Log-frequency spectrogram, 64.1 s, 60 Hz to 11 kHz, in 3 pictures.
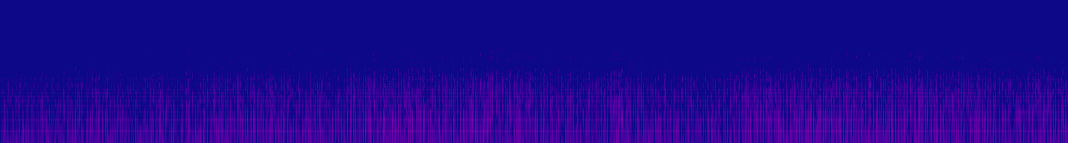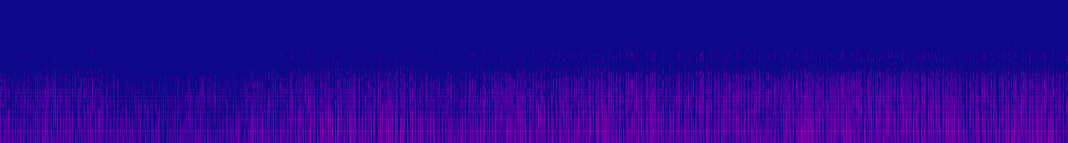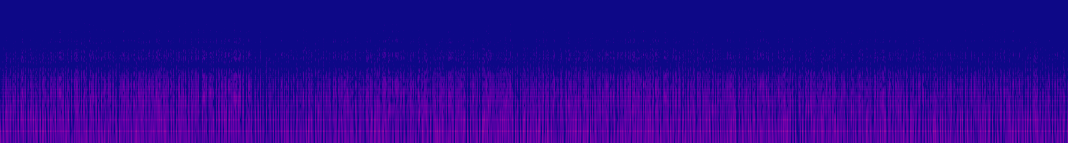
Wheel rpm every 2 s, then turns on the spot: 200, 190, 220, 230, 230, 230, 230, 230, 230, 230, 230, 230, 230, 230, 230, 230, 220, 220, 220, 230, 230, 230, 200, 180, 100, 190, 220, 230, 230, 230, 230, 230.
none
